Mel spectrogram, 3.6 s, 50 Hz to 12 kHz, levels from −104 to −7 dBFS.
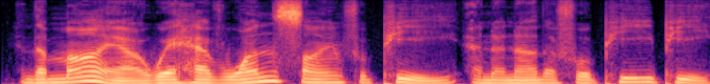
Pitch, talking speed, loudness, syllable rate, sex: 130 Hz, 235 wpm, -18 LUFS, 5.1 syllables/s, male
